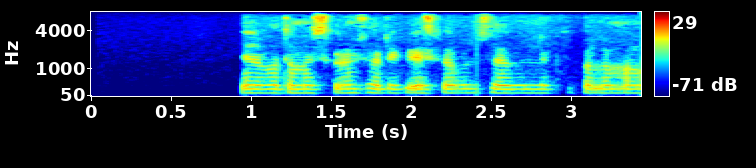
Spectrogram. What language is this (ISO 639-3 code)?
ben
